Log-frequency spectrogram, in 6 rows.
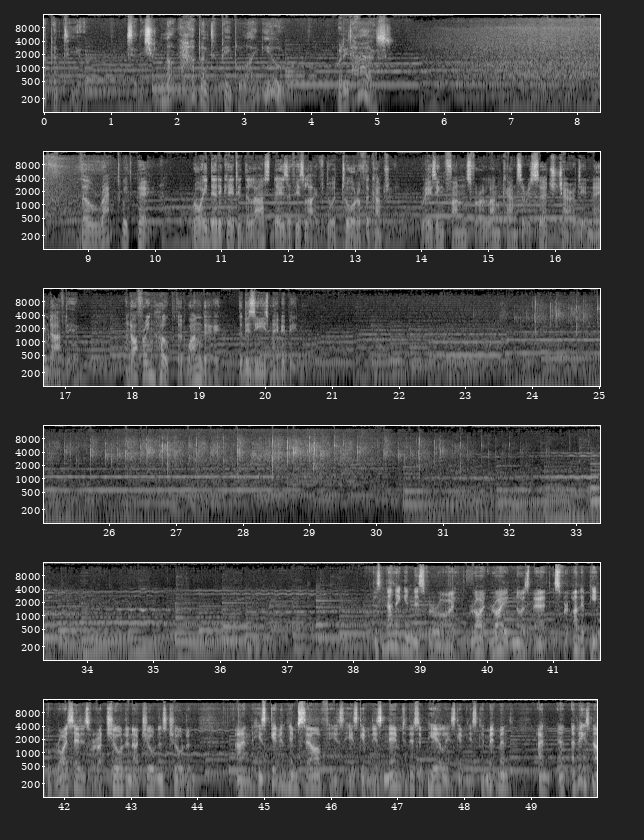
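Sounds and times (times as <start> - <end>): music with held notes: 0.0 - 50.0
hiss: 6.0 - 8.8
tap shoes clicking: 23.3 - 32.2.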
